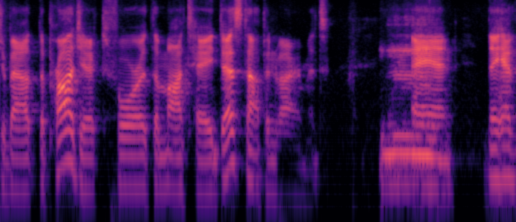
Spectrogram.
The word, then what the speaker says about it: MATE: on the page about the project for the Mott a desktop environment man they have this big holes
